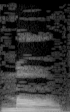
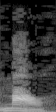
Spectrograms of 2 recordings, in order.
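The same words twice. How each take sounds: First: The word rhymes with 'all'. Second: The word rhymes with 'pal'. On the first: The speaker calls it right. "Ends in A double L, as in all" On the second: The speaker calls it wrong. "where they get Mal from"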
